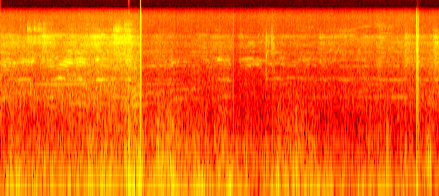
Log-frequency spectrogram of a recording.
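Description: Uneven low rumble of wind buffeting the camera microphone, with a single sharp click about a second and a half in.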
